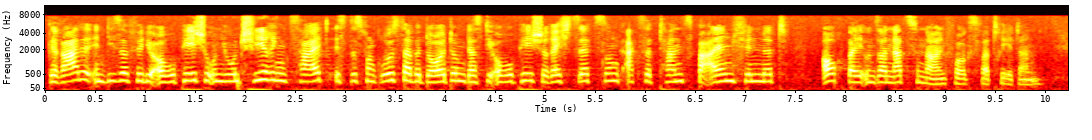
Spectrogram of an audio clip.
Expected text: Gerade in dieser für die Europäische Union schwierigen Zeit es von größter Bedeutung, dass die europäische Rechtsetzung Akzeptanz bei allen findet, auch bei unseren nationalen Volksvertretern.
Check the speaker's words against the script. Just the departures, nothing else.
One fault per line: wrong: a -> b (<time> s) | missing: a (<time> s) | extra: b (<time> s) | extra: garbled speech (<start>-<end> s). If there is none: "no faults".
extra: ist (2.8 s)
